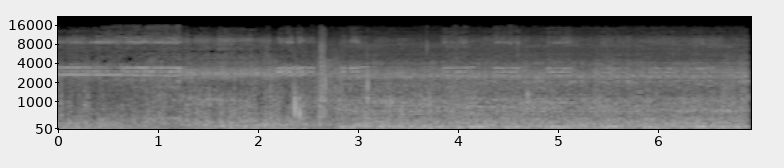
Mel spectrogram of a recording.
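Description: Motorbike riding through city traffic: steady engine and road noise mixed with wind on the microphone. Short high-pitched beeps come and go.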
